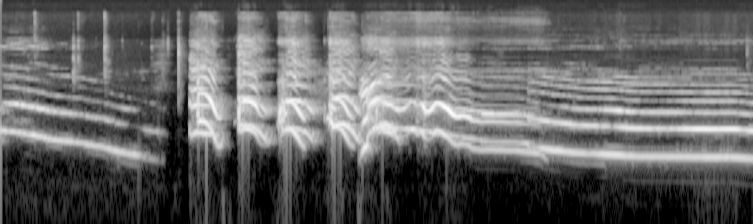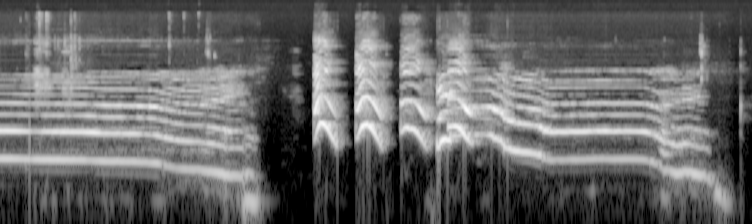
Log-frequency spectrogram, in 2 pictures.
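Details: Husky howling at home: a falling howl, then quick arched yelps leading into one long, steady, slowly descending howl of about six seconds, followed by more yelps and a second drawn-out howl that drops away at the end.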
